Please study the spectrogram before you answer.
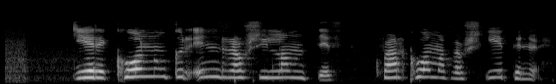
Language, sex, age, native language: Icelandic, female, 12, Icelandic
